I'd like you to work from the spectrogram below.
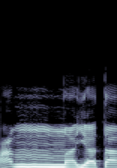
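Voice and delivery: "আম্মা ইয়া তা" with long hummed m, then quick syllables; chanted hum then brief vowels; ghunnah, short vowels. Shown as a demonstration. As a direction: hold the m, cut "ইয়া তা" short. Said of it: "তাহলে তাড়াতাড়ি আমরা পড়বো উচ্চারণ".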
